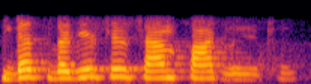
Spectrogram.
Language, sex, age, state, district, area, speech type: Hindi, female, 30-45, Uttar Pradesh, Ayodhya, rural, conversation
